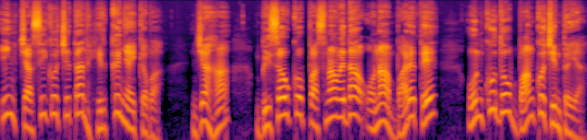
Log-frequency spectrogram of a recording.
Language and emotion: Santali, disgusted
